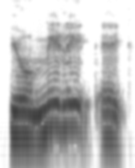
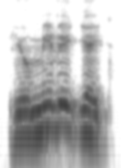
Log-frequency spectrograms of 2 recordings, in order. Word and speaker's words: humiliate: Hue humiliate humility military humiliate no no with a Y gate yate humiliate yes and another one is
